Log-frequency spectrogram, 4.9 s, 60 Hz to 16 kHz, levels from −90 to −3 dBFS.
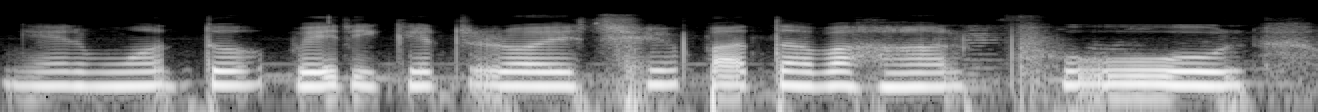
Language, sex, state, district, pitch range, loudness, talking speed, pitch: Bengali, female, Tripura, West Tripura, 220-230 Hz, -13 LUFS, 85 wpm, 225 Hz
